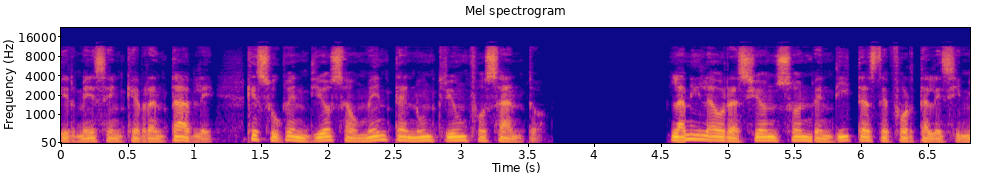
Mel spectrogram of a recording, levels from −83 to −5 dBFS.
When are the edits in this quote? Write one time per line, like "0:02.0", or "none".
0:01.4
0:01.7
0:04.7
0:05.6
